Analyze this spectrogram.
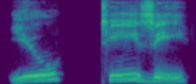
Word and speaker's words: chutzpah: This is just educating. It's CHUTZPAH.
